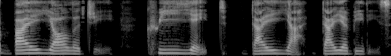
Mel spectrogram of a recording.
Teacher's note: we don't stop the air when we say those words we say them as if they are one word and as if there's a little y in the middle all right we also link be in between words in sentences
